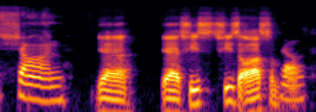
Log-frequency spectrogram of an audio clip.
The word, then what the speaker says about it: Chan: that way Sean yeah it's ch H an but it's pronounced Sean yeah yeah she's she's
